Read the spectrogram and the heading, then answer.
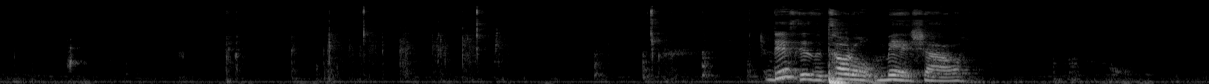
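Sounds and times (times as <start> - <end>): chewing and lip smacks: 0.0 - 7.6
low steady hum: 0.0 - 12.0.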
